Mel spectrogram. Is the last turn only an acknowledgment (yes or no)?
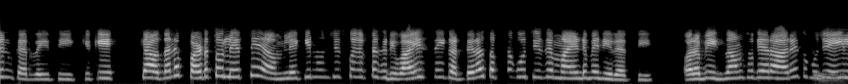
yes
